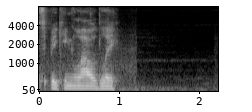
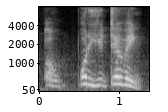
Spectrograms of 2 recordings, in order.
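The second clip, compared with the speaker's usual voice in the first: much higher, squeaky guard voice; guard's high squeak; 13 semitones higher than usual. Acted. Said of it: "like the guard".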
